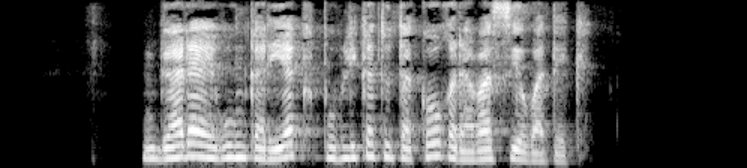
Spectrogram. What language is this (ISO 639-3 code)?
eus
